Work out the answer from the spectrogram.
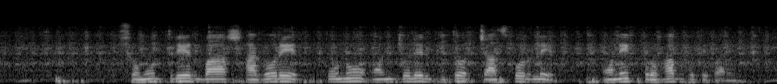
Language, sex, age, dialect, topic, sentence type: Bengali, male, 36-40, Western, agriculture, statement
